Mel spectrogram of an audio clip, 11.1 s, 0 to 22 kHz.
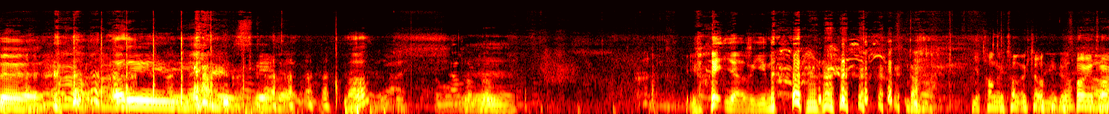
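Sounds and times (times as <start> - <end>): men's voices: 0.0 - 11.0.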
